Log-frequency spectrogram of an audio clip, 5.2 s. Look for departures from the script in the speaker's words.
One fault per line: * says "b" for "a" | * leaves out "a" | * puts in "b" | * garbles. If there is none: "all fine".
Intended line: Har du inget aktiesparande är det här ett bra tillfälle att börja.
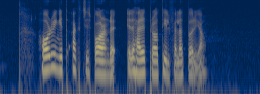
all fine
